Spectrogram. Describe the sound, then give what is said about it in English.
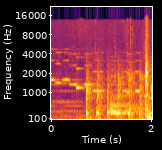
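A delivery man knocks firmly on a wooden door, about five hollow thuds in a loose, uneven rhythm, following a brief sustained musical tone. “Oh, there's somebody at the door.”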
